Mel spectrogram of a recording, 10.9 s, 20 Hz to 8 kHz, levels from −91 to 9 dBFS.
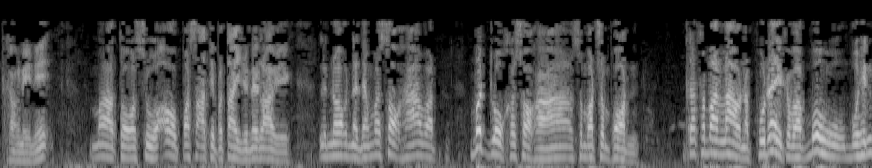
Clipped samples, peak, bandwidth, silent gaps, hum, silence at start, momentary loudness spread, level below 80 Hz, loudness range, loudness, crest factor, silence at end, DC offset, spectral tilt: under 0.1%; -4 dBFS; 5.8 kHz; none; none; 0.05 s; 9 LU; -48 dBFS; 3 LU; -20 LUFS; 16 dB; 0 s; under 0.1%; -9.5 dB/octave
